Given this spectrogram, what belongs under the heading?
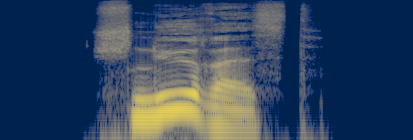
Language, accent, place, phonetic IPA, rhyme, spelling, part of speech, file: German, Germany, Berlin, [ˈʃnyːʁəst], -yːʁəst, schnürest, verb, De-schnürest.ogg
- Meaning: second-person singular subjunctive I of schnüren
